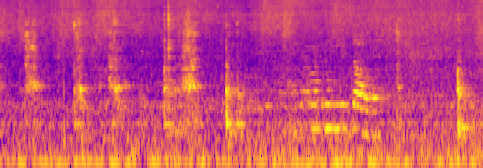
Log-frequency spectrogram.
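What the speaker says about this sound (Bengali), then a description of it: "এবার এটাকে দিয়ে একটু নেড়ে ছেড়ে নেওয়া হবে।" Spices with turmeric and Kashmiri chilli powder are stirred in hot oil: repeated scraping strokes of a spoon against the pan over a steady soft sizzle, close and moderately loud, with no talk.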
